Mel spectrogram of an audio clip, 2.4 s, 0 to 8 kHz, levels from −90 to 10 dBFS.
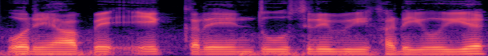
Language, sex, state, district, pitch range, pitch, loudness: Hindi, male, Haryana, Charkhi Dadri, 120-125 Hz, 120 Hz, -19 LUFS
